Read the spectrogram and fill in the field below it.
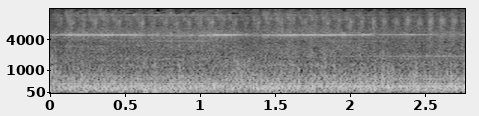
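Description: A helicopter flying along a rocky coastline with reefs and surf, its engine and rotor drone loud, steady and close throughout, with no talk over it.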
